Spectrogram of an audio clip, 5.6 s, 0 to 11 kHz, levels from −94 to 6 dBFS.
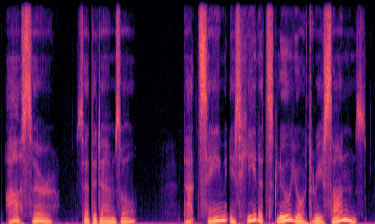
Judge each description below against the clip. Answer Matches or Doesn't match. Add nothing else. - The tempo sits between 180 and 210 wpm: Doesn't match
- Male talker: Doesn't match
